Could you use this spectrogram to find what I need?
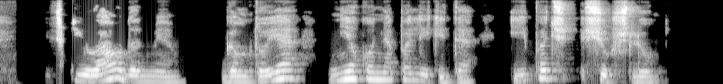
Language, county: Lithuanian, Vilnius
